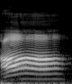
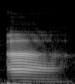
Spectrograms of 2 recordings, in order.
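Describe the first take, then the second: First: The vowel onset is hard and forceful. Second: The vowel onset is gentle and controlled. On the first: The speaker calls it wrong. "Dia tak bunyi a" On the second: The speaker calls it right. "dia bunyi a ... lembut"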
